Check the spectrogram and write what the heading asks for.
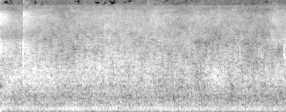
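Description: Steady outdoor background hiss with two short clicks near the start, about a third of a second apart.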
